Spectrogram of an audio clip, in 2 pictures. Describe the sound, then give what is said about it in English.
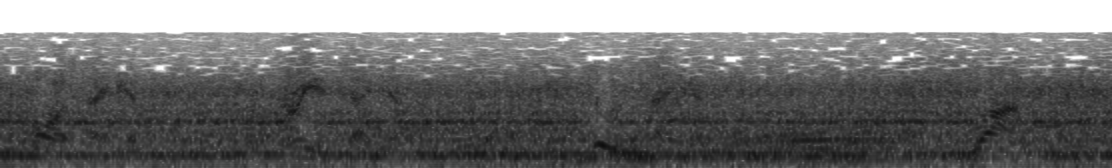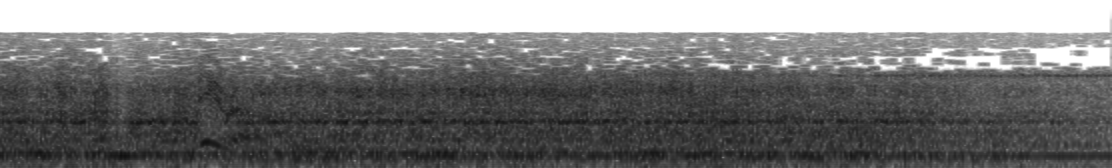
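A dense, steady roar of street traffic just before noon, with engines rumbling and droning throughout, loud and unbroken for the whole stretch, with indistinct voices blended into the din. “At that same moment, the enormous commerce of our briskly modern world roared and thundered in the street.”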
